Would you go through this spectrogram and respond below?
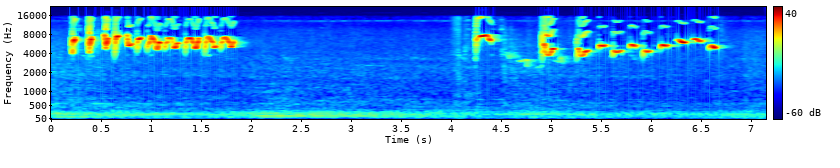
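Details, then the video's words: Sunbird, the muncang or kolibri wulung, lure call for catching birds: a quick run of high chips lasting about two seconds, then a pause and a string of thin sliding whistles. "Panggilan Burung Muncang"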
